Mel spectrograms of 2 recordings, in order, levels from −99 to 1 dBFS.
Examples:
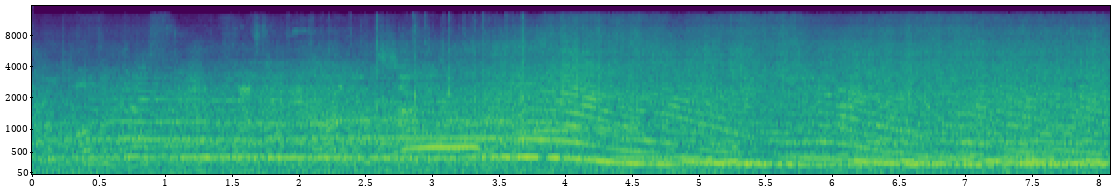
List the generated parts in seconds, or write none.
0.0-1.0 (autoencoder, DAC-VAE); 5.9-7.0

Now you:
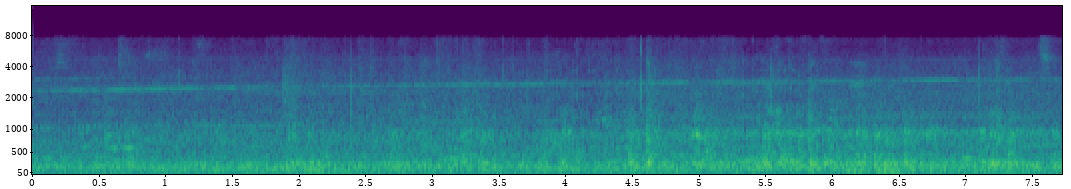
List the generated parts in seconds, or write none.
3.9-4.4 (vocoder, HiFi-GAN); 5.3-5.9

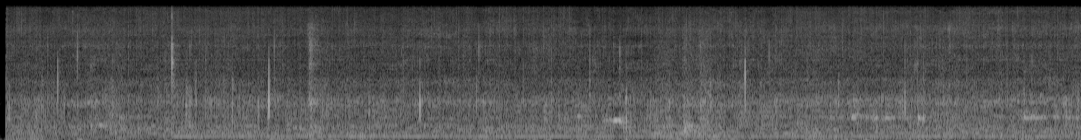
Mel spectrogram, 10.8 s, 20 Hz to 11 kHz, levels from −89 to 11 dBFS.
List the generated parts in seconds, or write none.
0.0-10.8 (codec, SNAC)

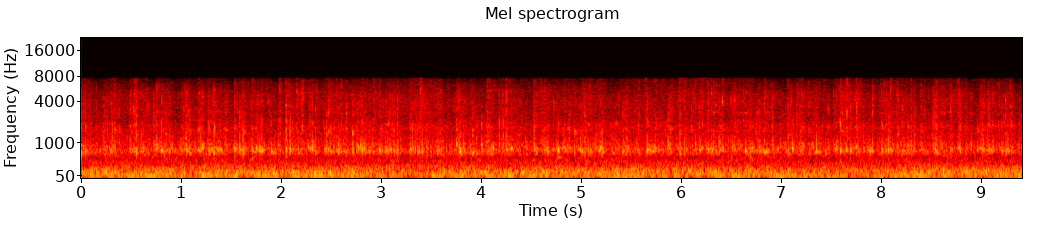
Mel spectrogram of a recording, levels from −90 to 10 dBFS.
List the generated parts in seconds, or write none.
3.1-3.6 (codec, SNAC)

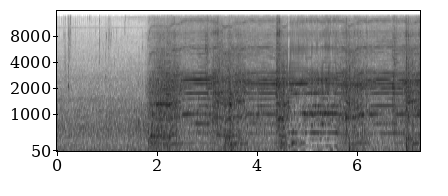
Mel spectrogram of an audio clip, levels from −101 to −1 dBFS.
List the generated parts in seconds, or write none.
4.6-5.6 (vocoder, BigVGAN v2)

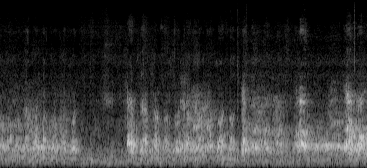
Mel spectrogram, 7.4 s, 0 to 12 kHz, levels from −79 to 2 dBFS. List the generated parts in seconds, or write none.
0.5-4.9 (codec, HILCodec)

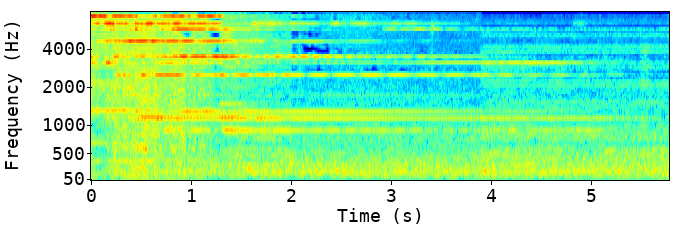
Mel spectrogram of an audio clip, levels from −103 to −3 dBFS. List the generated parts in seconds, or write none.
0.0-0.7 (codec, DAC); 1.3-2.0; 3.9-5.8

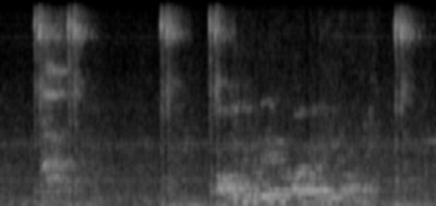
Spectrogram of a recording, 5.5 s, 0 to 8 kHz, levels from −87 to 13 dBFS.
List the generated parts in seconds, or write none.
0.0-2.2 (vocoder, Vocos); 4.1-5.5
